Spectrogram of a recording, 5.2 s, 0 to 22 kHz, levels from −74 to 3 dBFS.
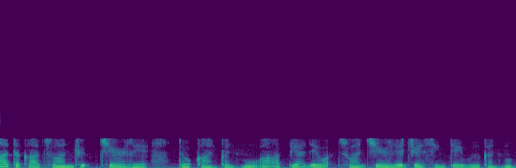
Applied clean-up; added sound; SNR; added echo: none; none; none; none.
